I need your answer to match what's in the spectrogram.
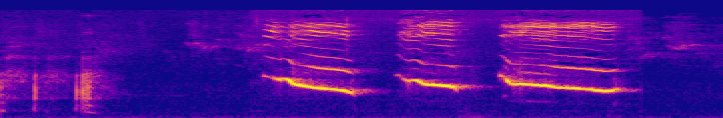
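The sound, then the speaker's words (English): A dog gives three drawn-out, falling barks in quick succession, fairly loud, each with a whiny, yelping edge, after a couple of soft thumps at the start. “He starts barking again.”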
